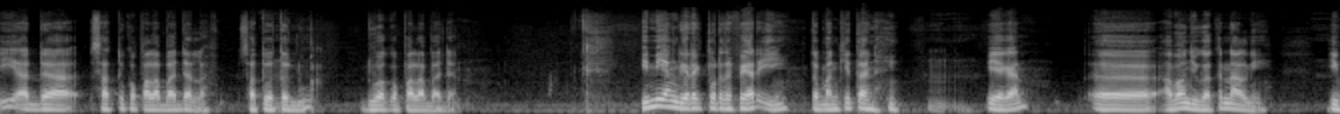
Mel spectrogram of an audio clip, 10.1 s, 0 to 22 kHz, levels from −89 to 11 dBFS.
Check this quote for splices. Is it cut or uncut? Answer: uncut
